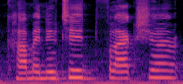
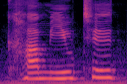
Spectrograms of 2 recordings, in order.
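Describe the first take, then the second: First: "comminuted" said slowly as KOM-uh-noo-tid, settled; a slow, careful retry of "comminuted"; corrected pronunciation. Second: "comminuted" said slowly and unsure as KOM-yoo-tid, rising; sounding out "comminuted" haltingly, unsure; a slow, unsure first try at "comminuted"; stumbling pronunciation. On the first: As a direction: carefully land "comminuted" on the second try. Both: Real, not acted. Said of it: "I can't say it".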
